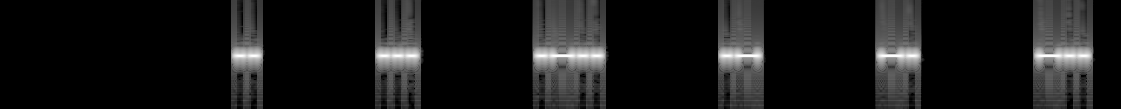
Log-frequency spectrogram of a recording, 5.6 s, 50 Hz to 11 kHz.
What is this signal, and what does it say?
Morse code, heard as a keyed tone, about 36 wpm, spaced as for 12 wpm, 690 Hz. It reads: ISLAND
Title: 6x Character Spacing - Top 500 Words - 35wpm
